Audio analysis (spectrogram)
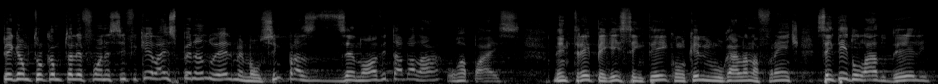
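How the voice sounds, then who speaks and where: Animated Brazilian pastor in an echoing church. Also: male voice, sits high, fast. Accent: Brazilian Portuguese. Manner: animated, addresses listeners as "meu irmão". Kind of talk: storytelling sermon. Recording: reverberant church hall.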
